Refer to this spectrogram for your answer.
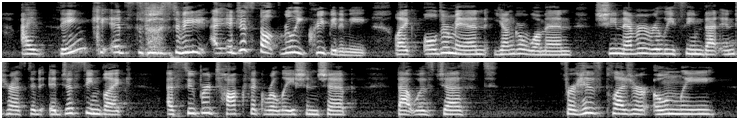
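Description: A woman has a normal speaking voice, fairly high in pitch. She speaks at a moderate pace with ordinary pitch variation. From Canada, Ontario (partly raised in Pennsylvania). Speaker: stage performer. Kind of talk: casual chat.

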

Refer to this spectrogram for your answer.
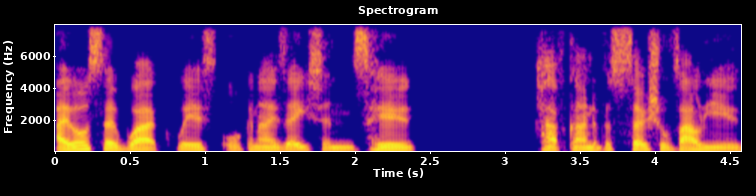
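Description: Moderate pace, monotone, flat intonation, and a southwest English accent. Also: woman. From England, Devon. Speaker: coach and business owner. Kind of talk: interview conversation. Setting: video call.

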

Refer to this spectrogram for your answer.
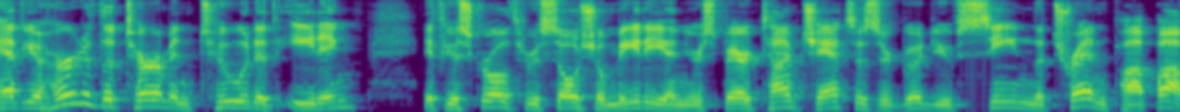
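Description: In a very clean recording with a silent background, a man with an unremarkable speaking voice talks at a moderate pace, his fairly high pitch showing ordinary pitch variation. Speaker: podcast host. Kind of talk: interview.

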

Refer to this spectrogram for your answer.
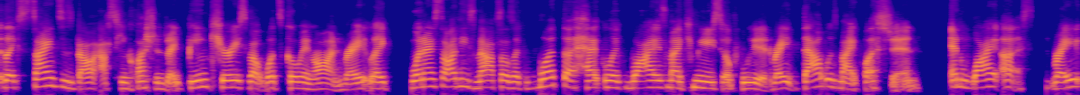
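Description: With a Californian accent, a woman speaks at medium pitch and a fairly quick pace, her intonation fairly even and the sound dry and close with no echo. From East Bay Area, California. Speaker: former biology teacher, nonprofit co-founder. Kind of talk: casual chat.

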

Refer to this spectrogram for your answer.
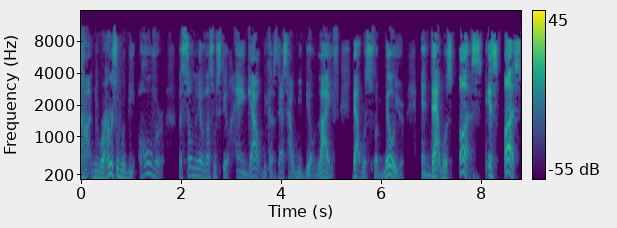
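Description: The man's voice is somewhat breathy and swings very widely in pitch. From US South, rural South Carolina. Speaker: author and theology student. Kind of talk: interview.

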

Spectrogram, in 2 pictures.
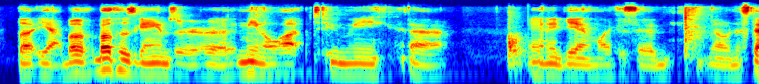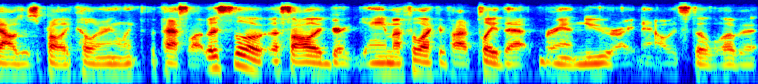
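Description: A man's fairly low voice, an unremarkable speaking voice, with fairly even intonation and hardly any pauses. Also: fairly quick pace. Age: 40s. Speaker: library worker and fan event organizer. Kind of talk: casual chat.

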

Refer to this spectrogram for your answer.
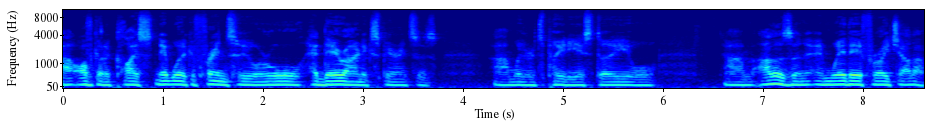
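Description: A man speaks at a moderate pace in a fairly low, somewhat breathy voice with fairly even intonation. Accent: Australian. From Australia, rural New South Wales (Riverina). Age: 40s. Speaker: former police officer and bodyguard, mental health advocate. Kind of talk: interview.

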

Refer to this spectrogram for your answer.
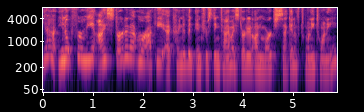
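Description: A woman's plain, everyday voice at a moderate pace, with lively intonation, on a very clean recording with a silent background. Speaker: sales account manager. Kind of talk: casual podcast interview. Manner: articulate, polished.

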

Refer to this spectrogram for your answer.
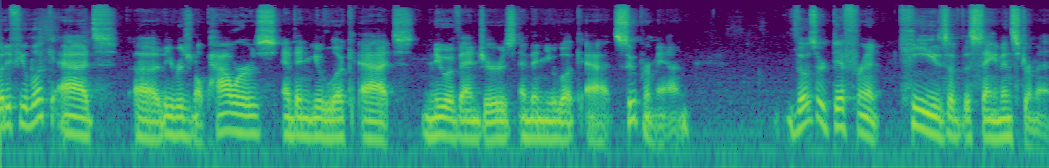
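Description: On a very clean recording with a silent background, a man talks at a moderate pace with very even loudness. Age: 30s. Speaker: comic book artist and writer. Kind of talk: casual interview. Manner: halting, many fillers and repeats.

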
